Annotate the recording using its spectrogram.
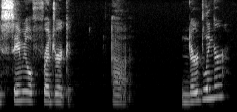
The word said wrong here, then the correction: Nirdlinger: May or may not have said that correctly. It's Nirdlinger.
